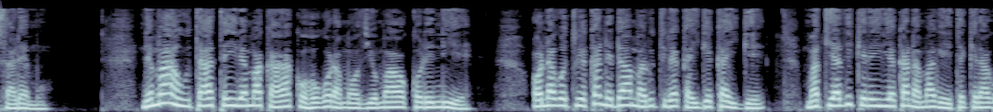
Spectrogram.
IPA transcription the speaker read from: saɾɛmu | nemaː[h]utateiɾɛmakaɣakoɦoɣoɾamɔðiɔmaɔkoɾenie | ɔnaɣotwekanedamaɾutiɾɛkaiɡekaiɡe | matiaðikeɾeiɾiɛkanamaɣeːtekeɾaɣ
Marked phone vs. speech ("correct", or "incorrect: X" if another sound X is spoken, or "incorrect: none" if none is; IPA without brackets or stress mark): correct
